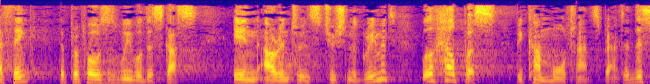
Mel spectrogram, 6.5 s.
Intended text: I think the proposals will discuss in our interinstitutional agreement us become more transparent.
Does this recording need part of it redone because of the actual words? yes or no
yes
